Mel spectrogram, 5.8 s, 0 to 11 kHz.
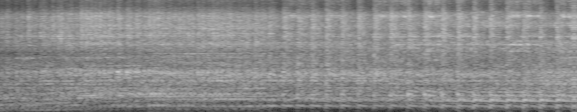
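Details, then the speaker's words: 1995 Sea-Doo Speedster twin-engine jet boat, first start in neutral after an O-ring was fitted at the cooling-water fitting: steady, even two-stroke buzz at a constant speed with no knocks or misses; runs cleanly and healthy. "switch definitely runs guys sounds like it runs pretty healthy too so that's huge progress right there"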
